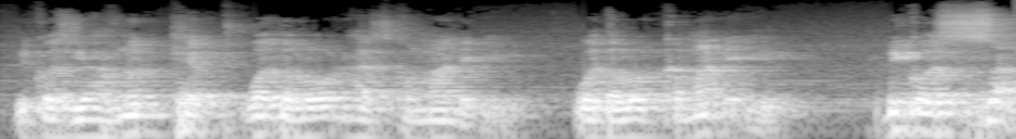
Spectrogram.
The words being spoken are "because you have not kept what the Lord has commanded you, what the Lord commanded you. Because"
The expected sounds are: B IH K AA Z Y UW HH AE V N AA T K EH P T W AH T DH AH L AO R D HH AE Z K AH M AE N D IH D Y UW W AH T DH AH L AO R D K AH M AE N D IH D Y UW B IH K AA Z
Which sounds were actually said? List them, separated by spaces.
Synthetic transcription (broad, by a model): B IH K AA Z Y UW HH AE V N AA T K EH P T W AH T DH AH L AO R D HH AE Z K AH M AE N D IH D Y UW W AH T DH AH L AO R D K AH M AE N D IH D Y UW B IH K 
